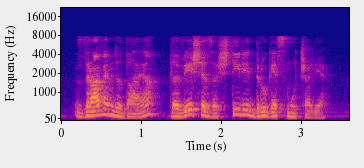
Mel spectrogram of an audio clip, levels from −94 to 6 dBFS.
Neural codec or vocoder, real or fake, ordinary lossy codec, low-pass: none; real; none; none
